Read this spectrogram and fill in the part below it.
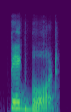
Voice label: "pegboard", Indian; Dictionary

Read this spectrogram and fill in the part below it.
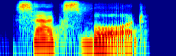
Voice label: "saxboard", Indian

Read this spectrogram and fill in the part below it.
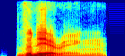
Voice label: "veneering", British

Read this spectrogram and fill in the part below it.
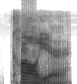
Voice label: "collier", American

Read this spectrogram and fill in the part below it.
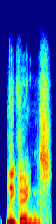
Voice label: "leavings", American

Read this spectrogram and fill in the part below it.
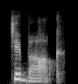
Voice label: "chibouk", Indian

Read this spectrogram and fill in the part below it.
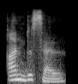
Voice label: "undersell", Indian

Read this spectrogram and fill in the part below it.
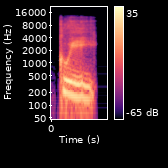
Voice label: "cooee", Indian

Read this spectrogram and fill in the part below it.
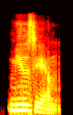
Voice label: "museum", Indian

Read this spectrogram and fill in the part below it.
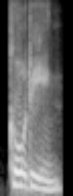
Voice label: "codeine", Indian

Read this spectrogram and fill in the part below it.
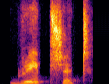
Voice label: "grapeshot", Indian

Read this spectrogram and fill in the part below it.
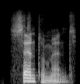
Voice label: "sentiment", American

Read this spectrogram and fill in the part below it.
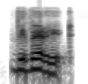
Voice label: "viverrid", Indian

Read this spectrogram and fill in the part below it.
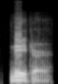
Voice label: "nadir", American

